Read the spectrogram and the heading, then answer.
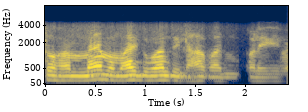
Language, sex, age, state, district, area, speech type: Hindi, male, 18-30, Uttar Pradesh, Pratapgarh, rural, conversation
